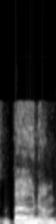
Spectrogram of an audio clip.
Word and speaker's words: Bonham: Um and Flat Grove is where uh James Bonham, B O N H A M, was born. Bonham? Yes. James Bonham from the Alamo? Yes. Here Here they pronounce it Bonham, but um so, James Butler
